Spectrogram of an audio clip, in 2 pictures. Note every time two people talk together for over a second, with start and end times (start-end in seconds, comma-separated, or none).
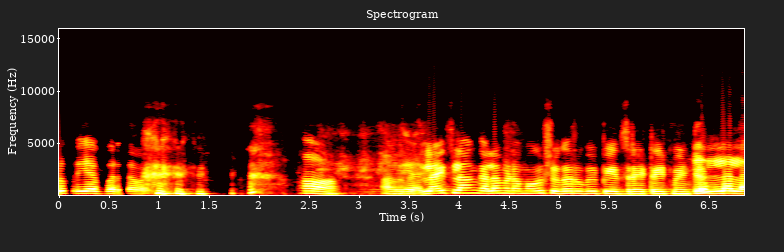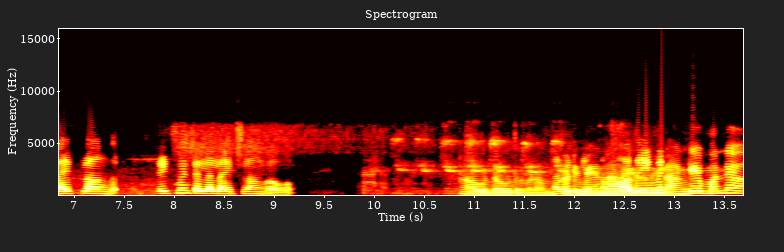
none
